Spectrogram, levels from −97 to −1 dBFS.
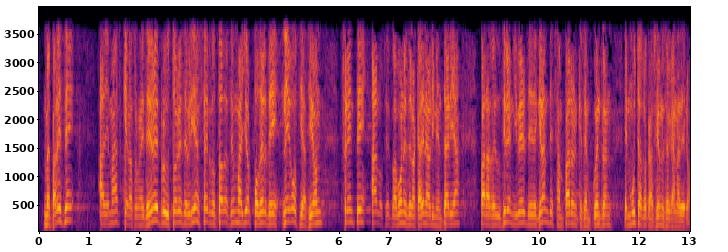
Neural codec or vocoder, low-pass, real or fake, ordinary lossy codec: none; 3.6 kHz; real; none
